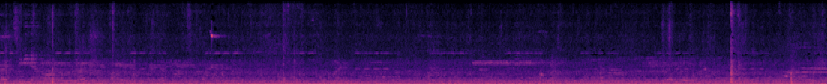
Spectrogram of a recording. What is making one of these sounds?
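Steady low street noise hums outdoors.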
